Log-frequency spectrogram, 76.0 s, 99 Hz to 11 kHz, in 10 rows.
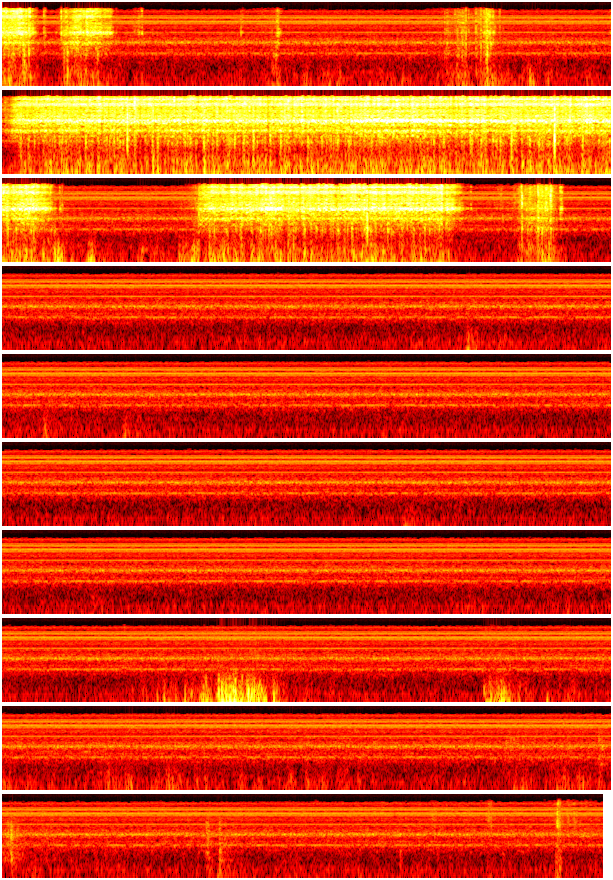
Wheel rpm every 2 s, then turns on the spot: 30, 0, 0, 10, 100, 120, 120, 100, 10, 100, 60, 0, 0, 0, 0, 0, 0, 0, 0, 0, 0, 0, 0, 0, 0, 0, 0, 0, 0, 0, 0, 0, 0, 0, 0, 0, 0, 0.
none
